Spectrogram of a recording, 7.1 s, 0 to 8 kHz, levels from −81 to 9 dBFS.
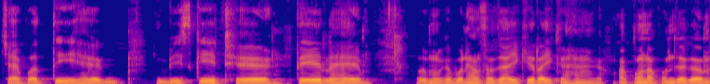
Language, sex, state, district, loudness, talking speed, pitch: Chhattisgarhi, male, Chhattisgarh, Jashpur, -17 LUFS, 150 wpm, 110 Hz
